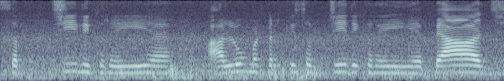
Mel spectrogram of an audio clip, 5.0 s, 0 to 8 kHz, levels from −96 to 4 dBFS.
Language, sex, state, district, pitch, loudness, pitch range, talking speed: Hindi, female, Madhya Pradesh, Dhar, 220 Hz, -18 LUFS, 210-230 Hz, 145 wpm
